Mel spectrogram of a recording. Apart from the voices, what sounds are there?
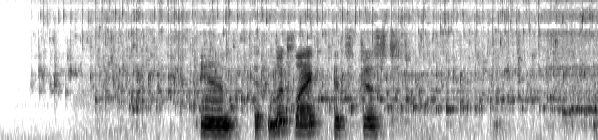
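water spraying from non-electric bidet nozzle during cleaning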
